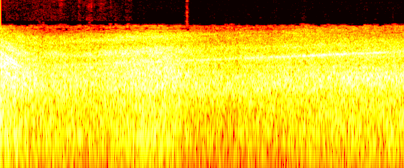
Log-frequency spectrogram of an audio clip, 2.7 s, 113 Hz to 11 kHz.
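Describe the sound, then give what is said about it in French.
A Mirage IIIC jet roars past during a test flight at Istres on a women's closed-circuit speed record attempt: a loud, steady, broad engine roar with a high whine running through it, no voices. “Dans ce Mirage 3C, le pilote d'essai Jacqueline Auriol, guidé du sol par l'ingénieur Durand, tente de battre le record féminin de vitesse en circuit fermé.”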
